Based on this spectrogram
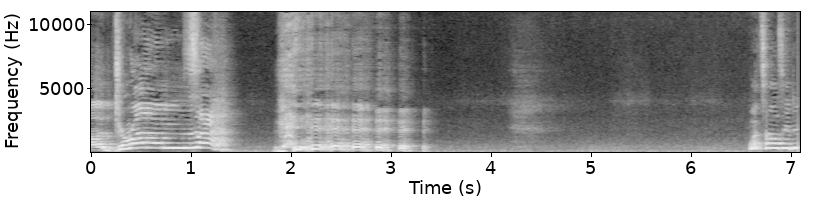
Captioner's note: normal laugh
